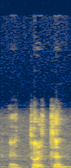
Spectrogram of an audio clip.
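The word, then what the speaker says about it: Dalton: 자, 그 다음에 나오는 주제가 돌튼. 제가 돌튼이라고 발음하겠습니다.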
